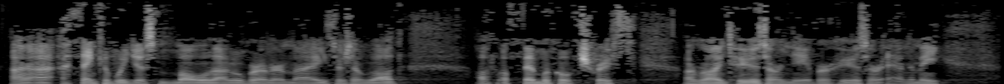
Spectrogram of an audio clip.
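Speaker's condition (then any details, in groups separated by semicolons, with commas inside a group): Cleft palate; speech not that clear at times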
